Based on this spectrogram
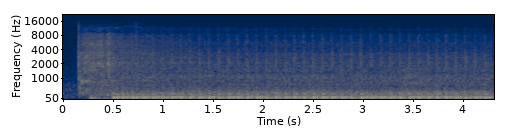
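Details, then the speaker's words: Four-stroke engine started after valve clearance adjustment: it starts right up and settles to a fast, steady idle, but a sharp tappet clatter is still loud, meaning the valve clearance setting is probably still too wide. "masih nyaring ya Jaga suara ngecek bertengger disana ya berarti setelan"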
